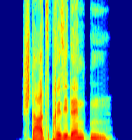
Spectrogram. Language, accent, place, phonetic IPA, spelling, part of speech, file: German, Germany, Berlin, [ˈʃtaːt͡spʁɛziˌdɛntn̩], Staatspräsidenten, noun, De-Staatspräsidenten.ogg
- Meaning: 1. genitive singular of Staatspräsident 2. plural of Staatspräsident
